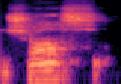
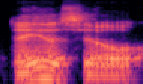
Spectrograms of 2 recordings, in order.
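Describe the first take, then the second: First: It is said closer to the Gaelic way. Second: It is said in a common English-style way. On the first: The speaker calls it right. "it would be closer to Jossil" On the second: The speaker calls it wrong. "That is not how that word is pronounced in Gaelic"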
